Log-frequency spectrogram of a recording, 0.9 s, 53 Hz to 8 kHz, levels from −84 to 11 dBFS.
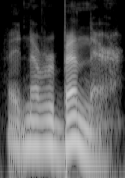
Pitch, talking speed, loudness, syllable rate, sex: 120 Hz, 320 wpm, -18 LUFS, 8.6 syllables/s, male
